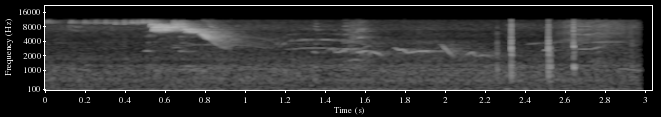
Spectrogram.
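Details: Blue-black grassquit (Volatinia jacarina), song.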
